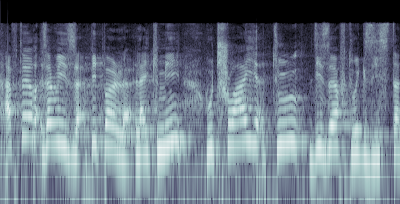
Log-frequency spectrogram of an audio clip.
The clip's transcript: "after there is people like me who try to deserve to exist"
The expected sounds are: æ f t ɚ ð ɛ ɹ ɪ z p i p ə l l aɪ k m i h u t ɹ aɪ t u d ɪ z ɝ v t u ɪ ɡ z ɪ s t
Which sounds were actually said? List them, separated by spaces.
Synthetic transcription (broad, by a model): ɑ f t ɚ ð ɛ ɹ ɪ z p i p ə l l aɪ k m i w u t ɹ aɪ t u d ɪ z ɝ v t u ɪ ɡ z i s t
